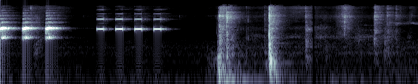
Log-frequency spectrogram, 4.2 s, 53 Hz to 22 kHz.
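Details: Newly self-installed aftermarket car alarm on an 1988 Honda Accord: three sharp chirps then four quicker high beeps, clean and even; alarm sounds as it should.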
